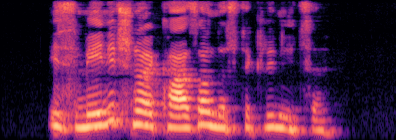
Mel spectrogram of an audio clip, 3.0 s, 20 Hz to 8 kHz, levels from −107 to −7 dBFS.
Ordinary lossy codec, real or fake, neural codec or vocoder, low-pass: none; real; none; none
